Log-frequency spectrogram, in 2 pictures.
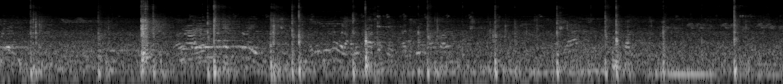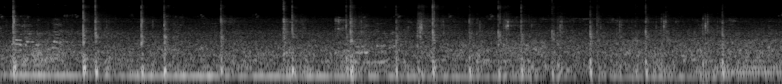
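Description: Men call out to each other across an outdoor court.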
